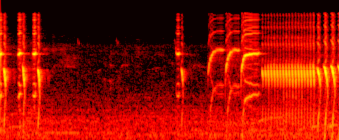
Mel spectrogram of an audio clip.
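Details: Canary giving a loud gacor song: a few sharp high chirps, a long quiet pause, then rising whistled sweeps and a fast buzzy trill at the end.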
